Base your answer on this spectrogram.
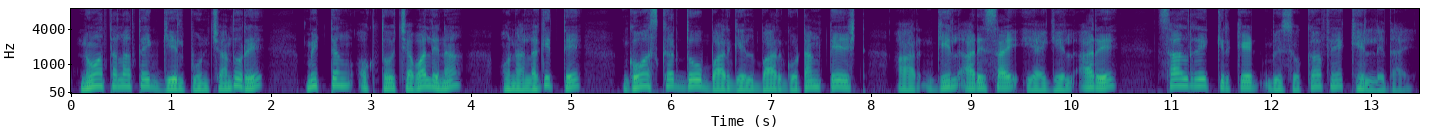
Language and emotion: Santali, neutral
